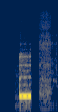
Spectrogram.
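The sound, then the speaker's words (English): A single short electronic ring from an outgoing iPhone call, a loud steady buzzing tone lasting a fraction of a second, followed by a brief soft hiss of line noise with no one picking up or speaking. “And she won't answer her phone.”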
